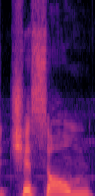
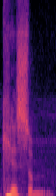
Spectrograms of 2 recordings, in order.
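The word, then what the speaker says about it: Chisholm: I'm I I don't I wouldn't pronounce it like that. I would call it kissum. The kissum trail. I would imagine that that would be the right way, but but you know, what do I know?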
